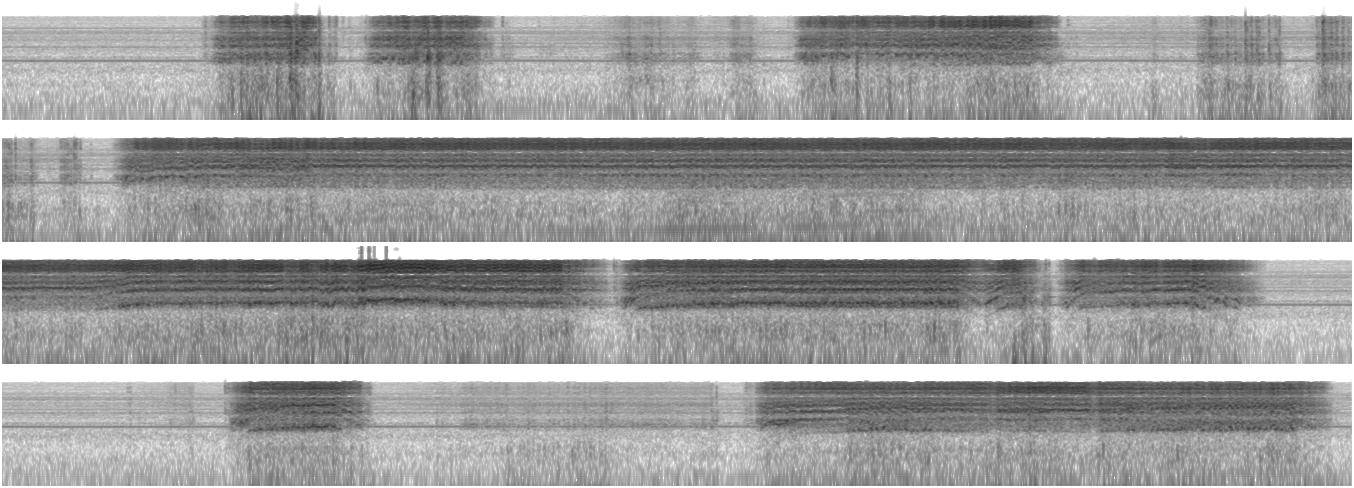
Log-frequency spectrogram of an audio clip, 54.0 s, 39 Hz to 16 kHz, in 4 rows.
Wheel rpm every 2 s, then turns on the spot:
20, 100, 30, 40, 140, 20, 20, 120, 160, 160, 160, 160, 160, 170, 220, 240, 140, 210, 140, 70, 0, 110, 20, 20, 120, 160, 130.
10-14 42-48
